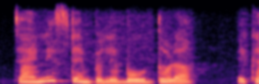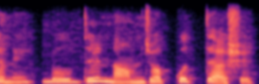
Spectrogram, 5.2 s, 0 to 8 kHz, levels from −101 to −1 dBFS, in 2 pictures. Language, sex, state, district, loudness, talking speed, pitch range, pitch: Bengali, female, West Bengal, Kolkata, -18 LUFS, 115 wpm, 225-260 Hz, 240 Hz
